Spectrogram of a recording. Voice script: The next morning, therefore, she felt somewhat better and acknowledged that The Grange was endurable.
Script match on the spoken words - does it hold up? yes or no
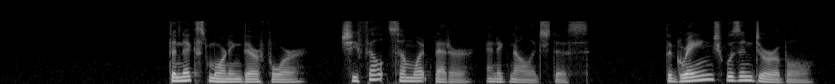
no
